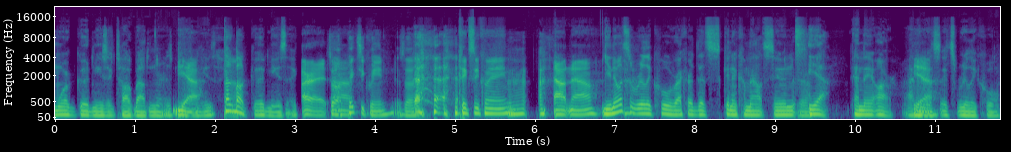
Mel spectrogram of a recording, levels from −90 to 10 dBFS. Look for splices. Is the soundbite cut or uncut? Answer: cut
